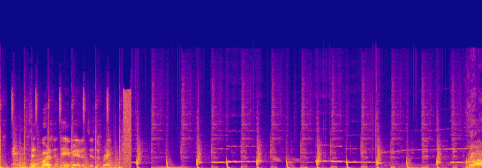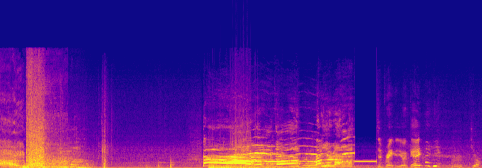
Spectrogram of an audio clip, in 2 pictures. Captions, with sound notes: He's just part of the team, man. It's just a prank. [upbeat music playing] [demonic growl and jarring sound] [pranksters screaming] -It's a prank. Are you okay?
